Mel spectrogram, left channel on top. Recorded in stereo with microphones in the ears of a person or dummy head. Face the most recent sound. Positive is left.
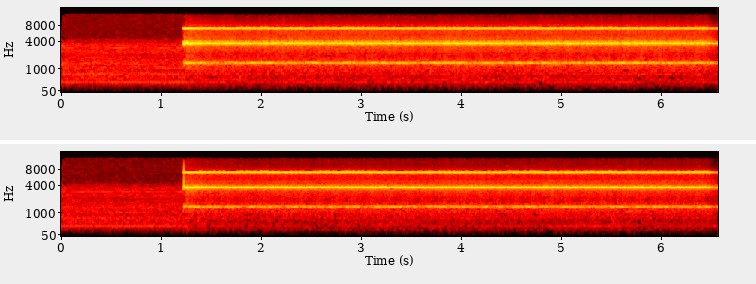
turn(degrees=10)  # may be behind; listen again after turning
